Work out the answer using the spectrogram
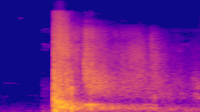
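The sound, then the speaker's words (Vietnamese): A single loud explosion from a magical blast in a fight bursts suddenly after a brief silence, then a long rumbling tail fades out over more than a second. “Một tiếng nổ to lớn”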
